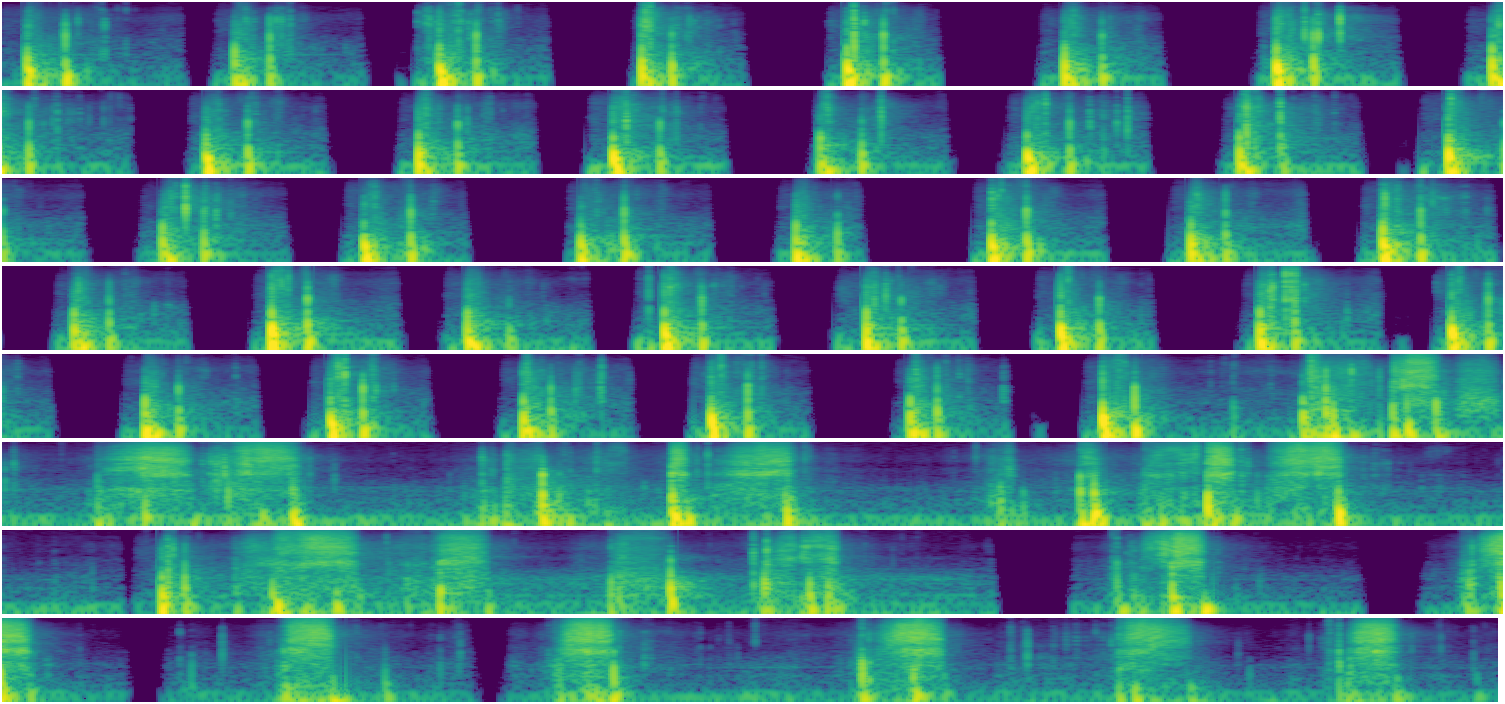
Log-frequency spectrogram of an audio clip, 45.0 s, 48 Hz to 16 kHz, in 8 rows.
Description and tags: footsteps parquet
Slowly walking on a wooden floor wearing leather shoes.
EM172 (on shoes)-> Battery Box-> PCM M10.
walk, parquet, slowly, floor, Foley, wooden, walking, flooring, slow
